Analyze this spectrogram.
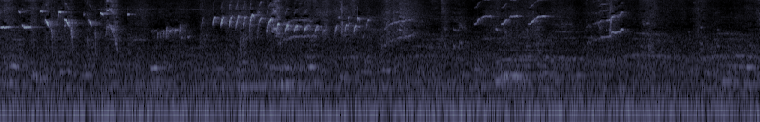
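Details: Mosaic canary song meant for training young canaries: a fast rattling trill followed by separate rising whistled chirps, with other birds chirping and a low hum throughout.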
